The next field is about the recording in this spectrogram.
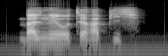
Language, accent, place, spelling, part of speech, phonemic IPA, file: French, France, Lyon, balnéothérapie, noun, /bal.ne.ɔ.te.ʁa.pi/, LL-Q150 (fra)-balnéothérapie.wav
- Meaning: balneotherapy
